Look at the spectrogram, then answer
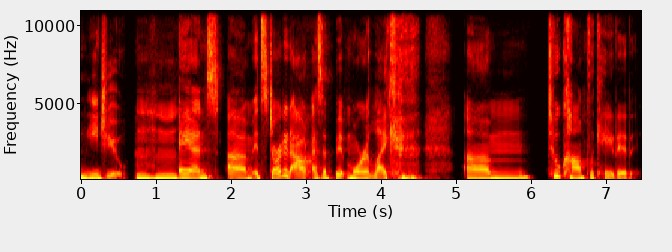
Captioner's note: laughs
